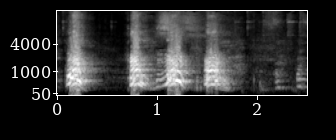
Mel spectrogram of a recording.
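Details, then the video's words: A young Swiss Mountain Dog kept as a pet, caught mid "bad dog run", gives four loud, rough barks in quick succession. A few faint, softer noises trail off after them. "Swiss Mountain Dog Epic bad dog run"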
